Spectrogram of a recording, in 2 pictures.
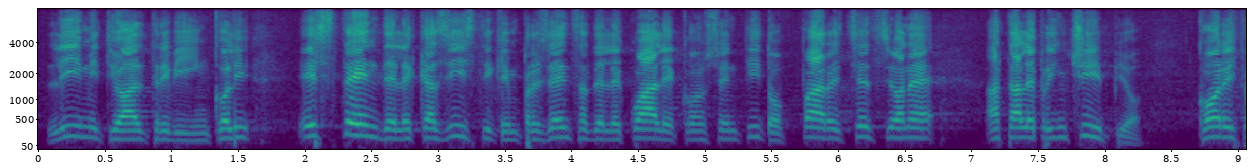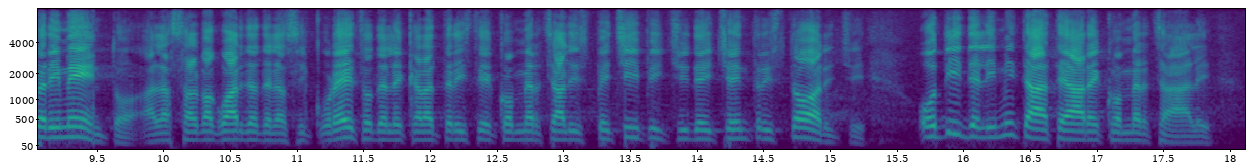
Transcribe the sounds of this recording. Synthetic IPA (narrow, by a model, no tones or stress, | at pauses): liːmit̪ioalt̪ɾiviŋkoli | est̪ɛnd̪elekazist̪ikeimpɾezɛnt̪sad̪elːekwaːliɛkːonsent̪iːt̪ofaɾet͡ʃːet̪sːjɔːne | at̪ːaːlepɾint͡ʃiːpjo̰ | konrifeɾiment̪o̰a̰lːasalvaɡward̪jad̪elːasikuɾet̪sːaod̪elːekaɾat̪ːeɾist̪ikekomːert͡ʃaːlispet͡ʃiːfit͡ʃid̪ejt͡ʃɛnt̪ɾist̪ɔːɾit͡ʃḭ | od̪id̪elimit̪aːt̪eaːɾeekomːert͡ʃa̰ːlḭ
